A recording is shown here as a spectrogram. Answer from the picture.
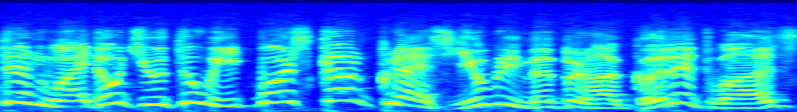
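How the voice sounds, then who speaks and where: A man's cartoonish character voice, high in pitch, with very wide pitch swings at a moderate pace. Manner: excitable, jumpy.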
